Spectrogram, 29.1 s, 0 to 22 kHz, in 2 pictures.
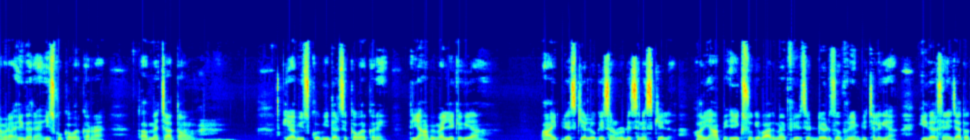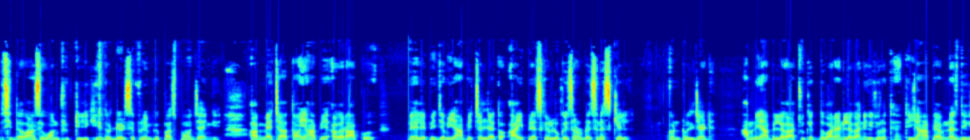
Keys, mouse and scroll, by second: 2.8-3.5 scroll down 5, 3.5 scroll down 3, 4.1-7.0 drag, 7.0 scroll down 4, 8.2 i, 11.8-20.2 drag, 22.3 i, 25.2 ctrl+z, 28.2-29.1 drag.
